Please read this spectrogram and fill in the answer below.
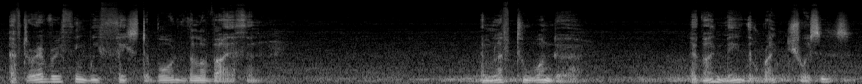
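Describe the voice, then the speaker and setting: An actor playing a grave, guilt-ridden veteran commander in a video game, speaking in a solemn, reflective, measured way. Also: male voice, sits low, background noise. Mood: weary, reflective. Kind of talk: dramatic video game monologue and dialogue.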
